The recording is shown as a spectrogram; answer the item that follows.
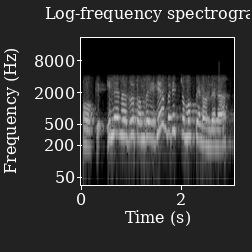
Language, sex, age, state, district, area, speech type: Kannada, female, 30-45, Karnataka, Shimoga, rural, conversation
